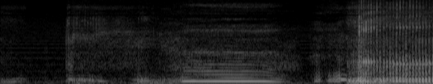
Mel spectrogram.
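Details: Sleeping Italian Greyhound snoring indoors: soft breathy sounds lead into one steady, low humming snore lasting about a second, followed by a burst of loud rustling noise.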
